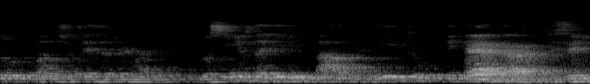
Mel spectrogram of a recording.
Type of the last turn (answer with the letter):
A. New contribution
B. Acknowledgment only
A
